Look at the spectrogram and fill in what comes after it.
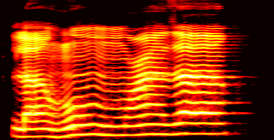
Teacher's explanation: Mim sukun bertemu dengan ain dibaca jelas karena bacaan izhar safawi.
